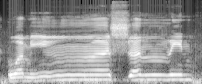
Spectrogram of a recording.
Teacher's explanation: را پر زیر ہے، پور نہیں کریں گے، باریک کریں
